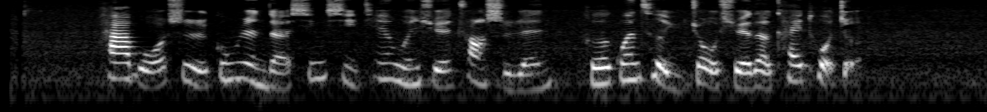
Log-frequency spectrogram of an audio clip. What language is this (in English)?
Chinese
